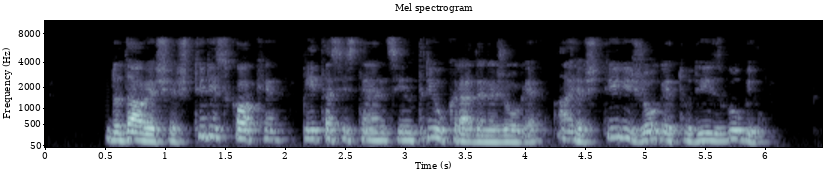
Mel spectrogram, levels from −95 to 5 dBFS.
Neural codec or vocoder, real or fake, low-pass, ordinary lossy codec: none; real; 7.2 kHz; none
